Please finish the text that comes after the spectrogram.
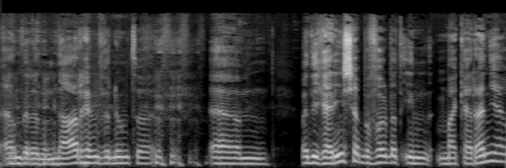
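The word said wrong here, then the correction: Maracanã: of hoe moet je dat uitspreken? – Maracana.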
